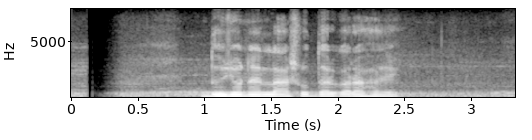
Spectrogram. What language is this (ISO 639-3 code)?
ben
